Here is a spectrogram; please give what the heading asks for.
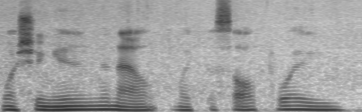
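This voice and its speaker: A man with a very deep, dark, mellow voice guides a sleep meditation, speaking slowly in a soothing, hushed way. The sound is a little dull and lo-fi, with faint natural ambience of waves and water behind him. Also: flat delivery, slight background noise. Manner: slow, soothing, hushed delivery. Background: soft ocean waves and stream.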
